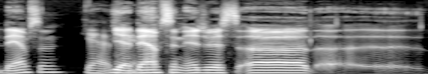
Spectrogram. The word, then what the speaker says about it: Damson: hope I say his name right you said damson yeah damson interest uh like other actors like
